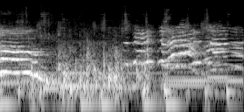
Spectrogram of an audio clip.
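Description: A child's excited high-pitched voice calling out twice, at the start and again near the end, over soft background music with a steady pulsing beat.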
